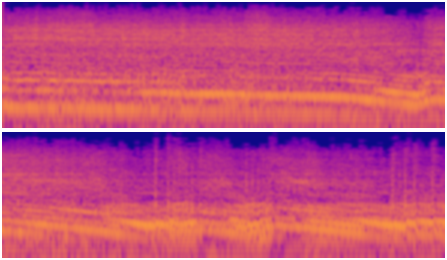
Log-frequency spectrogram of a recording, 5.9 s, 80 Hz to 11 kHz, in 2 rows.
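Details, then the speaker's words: 2003 Suzuki RM125 two-stroke after fixing its bog, test run with 165 jet fitted: crisp revs climb and drop cleanly with no bog or stumble; zero issues, plug turning chocolate brown. "all right absolutely zero issues with the 165 in there so we're going to leave that"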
